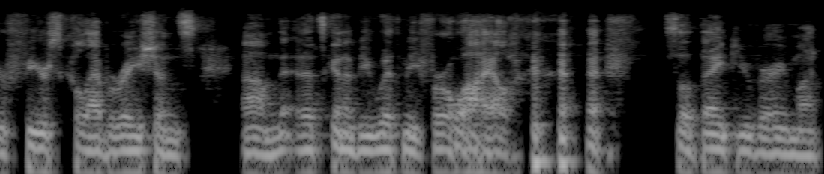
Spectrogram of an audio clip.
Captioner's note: laughs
